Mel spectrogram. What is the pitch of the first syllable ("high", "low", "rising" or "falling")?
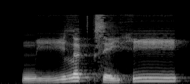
rising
